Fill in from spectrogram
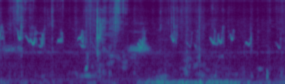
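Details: High chirps from grey francolin chicks come in quick clusters, mixed with soft fluttering or pattering noises and a low rumble in the second half.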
